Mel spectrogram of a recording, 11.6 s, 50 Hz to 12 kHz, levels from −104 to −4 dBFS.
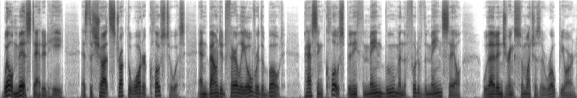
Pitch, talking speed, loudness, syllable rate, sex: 95 Hz, 195 wpm, -20 LUFS, 5.3 syllables/s, male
